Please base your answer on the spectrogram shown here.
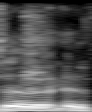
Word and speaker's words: mochi: I don't know how to pronounce that. Mochi. Uh, It's mochi.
